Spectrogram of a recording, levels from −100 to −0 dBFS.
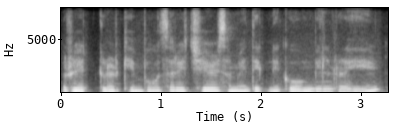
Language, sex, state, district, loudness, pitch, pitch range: Hindi, female, Arunachal Pradesh, Papum Pare, -14 LUFS, 215 Hz, 210-225 Hz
